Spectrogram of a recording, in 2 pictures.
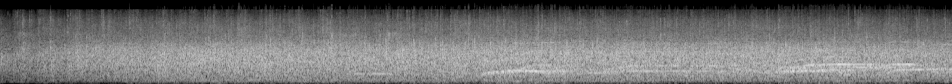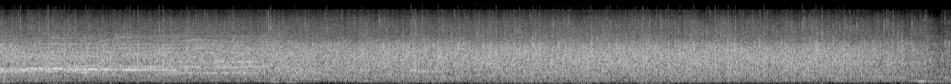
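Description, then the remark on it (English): Sustained audience applause during a speech about the Minnesota legislature, a dense, steady wash of clapping that holds loud and even for nearly twenty seconds, with a few faint cheers or whoops rising through it. “If the people of Minnesota want to see an evenly divided legislature, well, you can judge for yourself on the applause-o-meter there.”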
